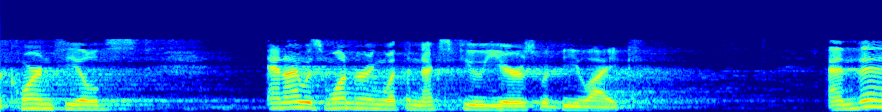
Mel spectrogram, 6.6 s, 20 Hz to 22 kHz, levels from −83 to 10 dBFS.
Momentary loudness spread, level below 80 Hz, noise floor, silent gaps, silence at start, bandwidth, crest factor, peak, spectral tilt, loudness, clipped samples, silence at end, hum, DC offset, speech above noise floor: 12 LU; -76 dBFS; -64 dBFS; none; 0 s; 5.4 kHz; 18 dB; -8 dBFS; -3.5 dB/octave; -24 LUFS; under 0.1%; 0 s; none; under 0.1%; 40 dB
